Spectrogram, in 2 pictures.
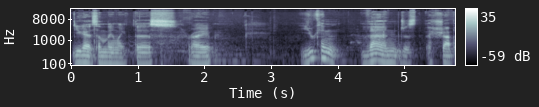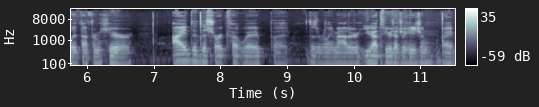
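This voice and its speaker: Here a man uses a normal speaking voice with a fairly low pitch. His pace is fairly slow and his intonation fairly even. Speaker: math tutor. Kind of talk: tutorial. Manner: casual, conversational.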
